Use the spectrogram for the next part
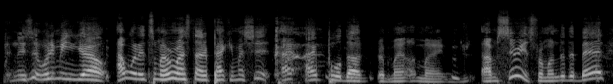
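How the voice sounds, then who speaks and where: A high-voiced man with a wildly swinging pitch, telling a story in a loose chat full of laughter and swearing. He jumps into the voices of the people he describes. The sound is dry and close. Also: quick pace, no echo. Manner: animated, laughing, profane, acts out his own screams.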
